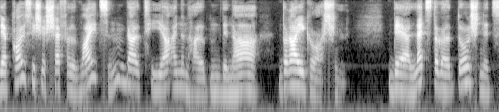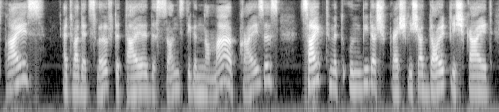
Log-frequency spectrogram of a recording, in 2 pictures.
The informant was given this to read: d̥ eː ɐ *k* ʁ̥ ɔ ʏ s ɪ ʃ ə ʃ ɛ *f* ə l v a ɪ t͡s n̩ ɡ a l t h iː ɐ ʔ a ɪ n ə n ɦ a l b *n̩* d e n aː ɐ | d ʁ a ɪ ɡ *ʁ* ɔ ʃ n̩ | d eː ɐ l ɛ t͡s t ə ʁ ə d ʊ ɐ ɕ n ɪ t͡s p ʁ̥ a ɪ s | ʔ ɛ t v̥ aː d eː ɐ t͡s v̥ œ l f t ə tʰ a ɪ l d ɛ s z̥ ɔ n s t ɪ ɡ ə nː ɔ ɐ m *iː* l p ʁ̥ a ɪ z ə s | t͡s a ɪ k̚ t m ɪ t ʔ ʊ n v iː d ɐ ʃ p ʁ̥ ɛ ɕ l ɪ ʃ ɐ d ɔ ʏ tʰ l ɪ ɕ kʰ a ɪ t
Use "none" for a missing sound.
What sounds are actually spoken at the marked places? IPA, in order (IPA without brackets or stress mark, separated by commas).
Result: p, f, m̩, ʁ, aː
